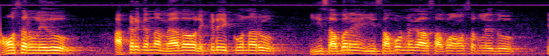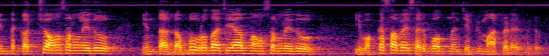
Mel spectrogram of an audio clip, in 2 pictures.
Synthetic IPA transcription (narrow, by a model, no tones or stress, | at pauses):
ɐ̰ʋɐsɐɾɐmle̞ːd̪u | ɐ̰kːɐɽɐkɐnːaːmɛːd̪aːʋulikːɐɽe̞ːekːuʋɐnːaːɾu | iːsɐbʱɐneiːsɐbʱuɐɳɐɡaːsɐbʱɐɐʋɐsɐɾɐmle̞ːd̪u | int̪ɐkɐɾt͡ʃːuɐʋɐsɐɾɐmle̞ːd̪u | int̪ɐɖɐbːuɾʊd̪aːt͡ʃɛːjaːlsinɐʋɐsɐɾɐmle̞ːd̪u | iːɔkːɐsɐbʱɐjsɐɾipɔːt̪und̪ɐnit͡ʃe̞pːimaːʈlaːɽja̰ːɾumḭːɾṵ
